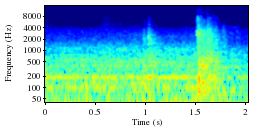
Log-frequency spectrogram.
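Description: A stainless-steel pot lid clanks once against the metal pot or counter about one and a half seconds in, ringing briefly, with a lighter click just before it. A steady low hum runs underneath.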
